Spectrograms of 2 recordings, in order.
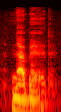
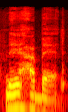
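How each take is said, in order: First: The words are blended into one short word. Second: Both words are said fully and separately. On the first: "It's going to sound more like" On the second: "it's never going to be said like that"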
